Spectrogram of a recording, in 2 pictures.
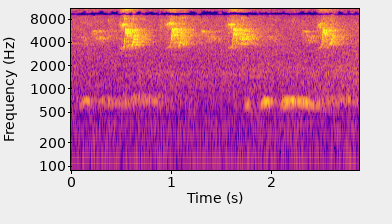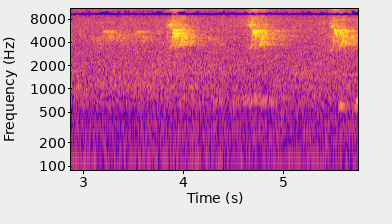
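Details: Dove cooing softly in short low phrases about every one to two seconds, heard at breakfast from a hotel balcony in Hawaii; two doves present, thought to be a mated pair courting, with thin high chirps of other birds and steady low hum.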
